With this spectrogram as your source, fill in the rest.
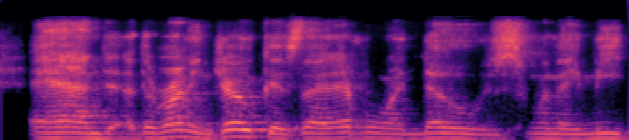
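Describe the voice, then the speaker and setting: A man with a strong Oklahoma accent speaks at a fairly high pitch. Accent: Oklahoma (Okie) accent, strong. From Western Oklahoma, US. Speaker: historian and geography professor. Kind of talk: lecture with audience Q&A. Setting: lecture room with live audience, also streamed on video call. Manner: halting, many fillers and repeated words.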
